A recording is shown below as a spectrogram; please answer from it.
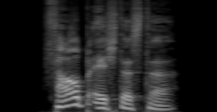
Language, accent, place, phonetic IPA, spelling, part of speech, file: German, Germany, Berlin, [ˈfaʁpˌʔɛçtəstə], farbechteste, adjective, De-farbechteste.ogg
- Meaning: inflection of farbecht: 1. strong/mixed nominative/accusative feminine singular superlative degree 2. strong nominative/accusative plural superlative degree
